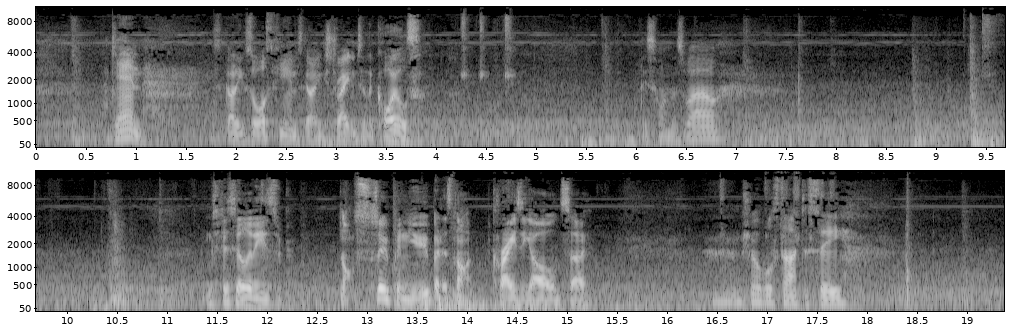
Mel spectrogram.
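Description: Outdoor air conditioning units hum steadily.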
